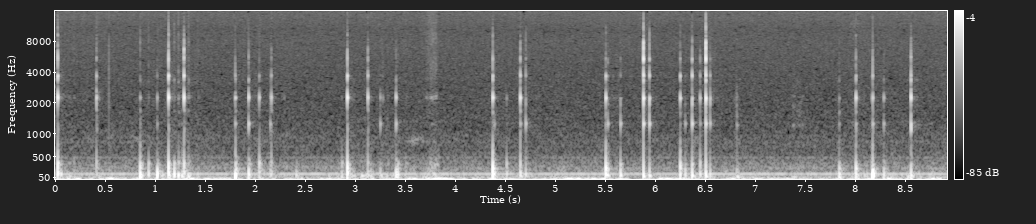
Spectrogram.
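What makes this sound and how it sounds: Long nails tap the sides of a small, hollow, cylindrical bamboo container with a lid. The sound is a quiet run of short, dry clicks, each with a bright top and a hollow, woody knock underneath. A steady low hum sits beneath the taps.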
